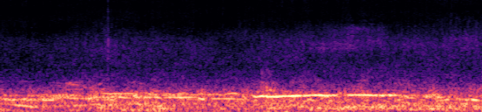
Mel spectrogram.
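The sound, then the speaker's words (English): Grey seals, in harems on the beach of a bay during the late-September pupping season, howl through the night in long, wavering, low-pitched moans that overlap and drag on without pause, set against a steady low rumble. No one speaks. “We anchored in the middle of that bay, and this howling was persistent through the entire night.”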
